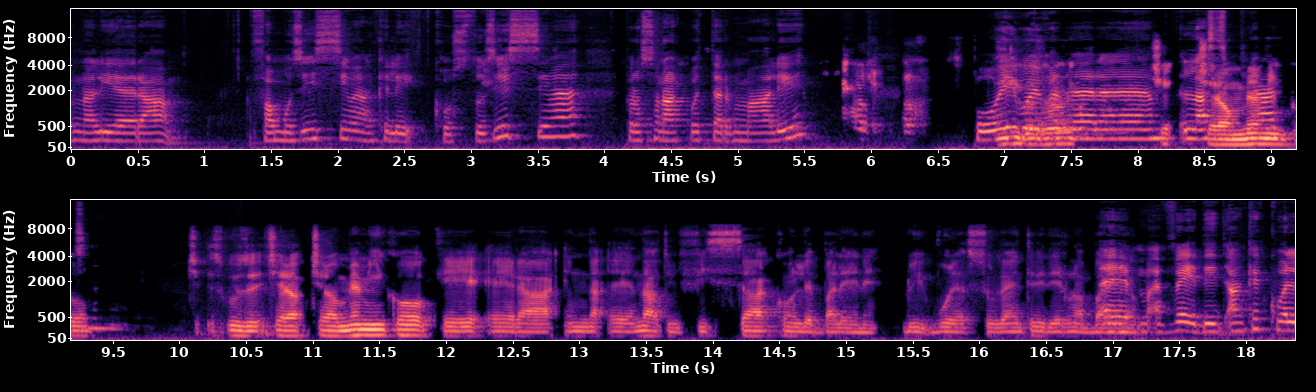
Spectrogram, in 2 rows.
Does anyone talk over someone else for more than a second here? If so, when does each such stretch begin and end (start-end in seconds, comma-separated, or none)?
6.9-9.4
